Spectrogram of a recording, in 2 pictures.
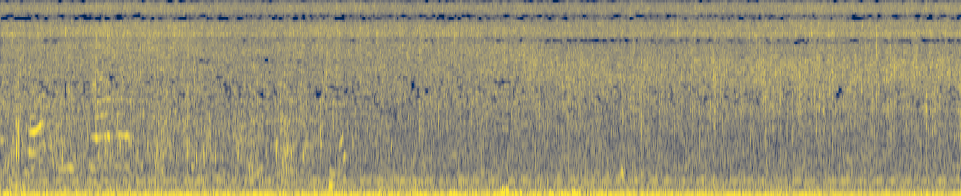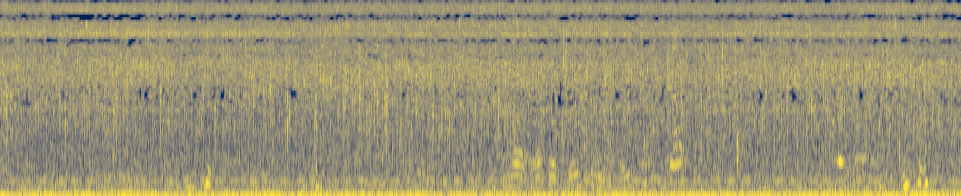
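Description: Steady spray and splashing of splash-pad water jets and fountains, with faint voices far off and a couple of soft thumps about four and five seconds in.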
